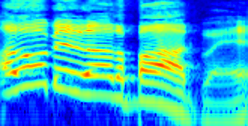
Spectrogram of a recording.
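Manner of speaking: very high-pitched, put-on northern English accent. Quoting granddad's follow-up remark to the speaker, imitating granddad's northern accent. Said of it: "in his northern accent".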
